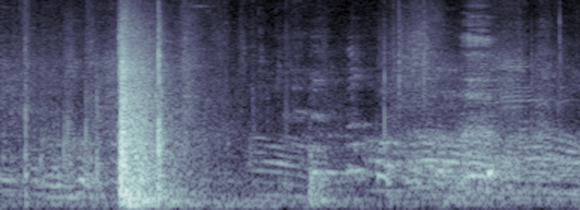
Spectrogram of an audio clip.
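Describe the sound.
A door slams shut with a single loud bang as a woman leaves angrily, its echo fading quickly, and then voices start talking quietly afterward.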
